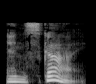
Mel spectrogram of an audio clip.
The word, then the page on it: ensky: British English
